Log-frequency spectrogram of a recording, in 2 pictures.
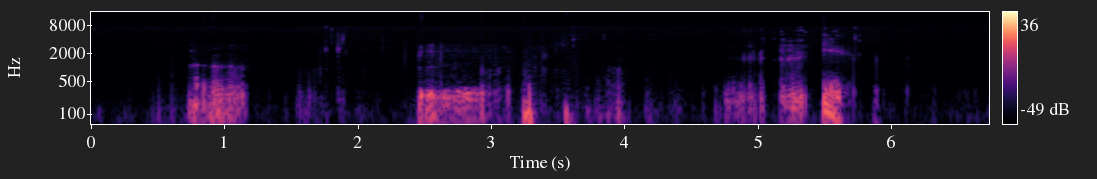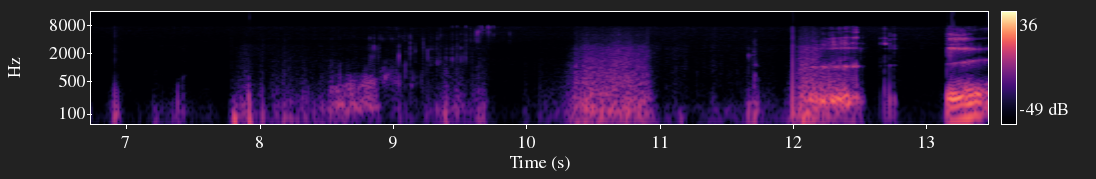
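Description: Repeated low, drawn-out gurgling rumbles with short pops between them: loud stomach growling, ordinary hunger-related gut activity.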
